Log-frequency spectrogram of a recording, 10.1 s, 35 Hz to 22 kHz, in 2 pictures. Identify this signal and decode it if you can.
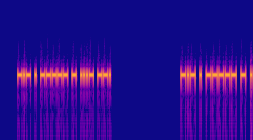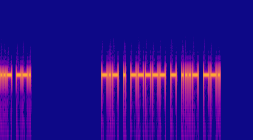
Morse code, heard as a keyed tone, about 36 wpm, 700 Hz. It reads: KE0TVG KE0TVG KE0TVG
